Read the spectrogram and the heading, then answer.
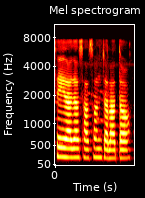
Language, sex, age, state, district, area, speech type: Bengali, female, 18-30, West Bengal, Uttar Dinajpur, urban, spontaneous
